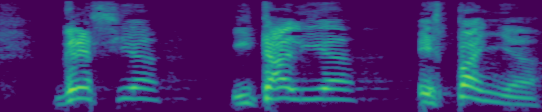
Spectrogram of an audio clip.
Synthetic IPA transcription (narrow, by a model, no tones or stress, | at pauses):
ɡɾɛsja | it̪alja | espaɲa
